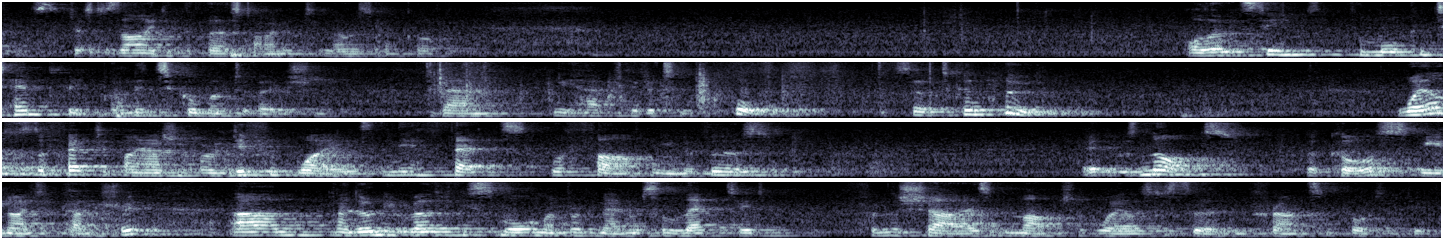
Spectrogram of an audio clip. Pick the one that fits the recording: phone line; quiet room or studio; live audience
live audience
